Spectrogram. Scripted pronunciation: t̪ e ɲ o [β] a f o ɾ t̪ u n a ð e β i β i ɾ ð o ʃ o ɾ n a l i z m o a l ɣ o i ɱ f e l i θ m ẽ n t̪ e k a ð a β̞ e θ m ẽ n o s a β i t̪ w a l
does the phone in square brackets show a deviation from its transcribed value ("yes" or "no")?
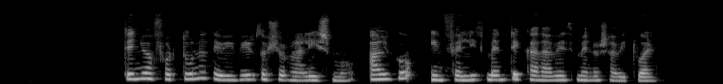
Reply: yes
